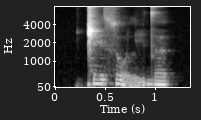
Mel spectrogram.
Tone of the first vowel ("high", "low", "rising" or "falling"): high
